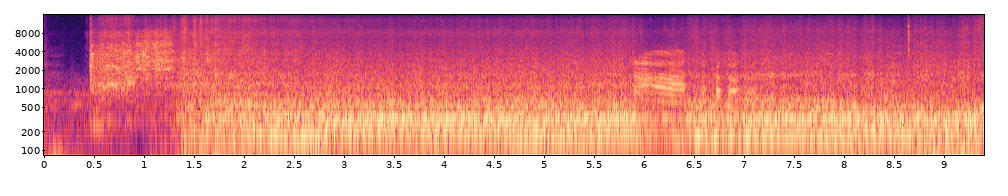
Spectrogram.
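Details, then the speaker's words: Chevy C10 truck, cold start on a freezing day after fixing shorted close-together connections: quick crank, catches at once, settles into smooth steady idle without misses; problem fixed. "This is cold. It's just because it's freezing cold out here, that's why. But it's fixed."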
